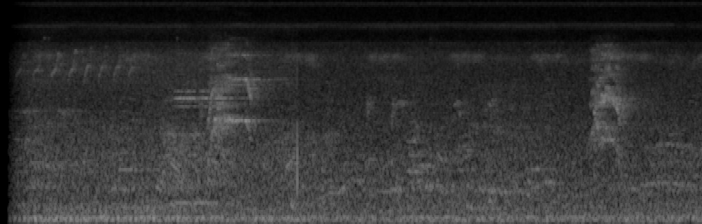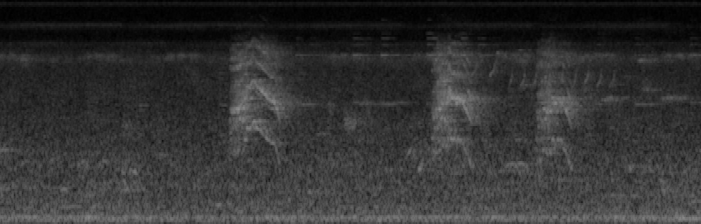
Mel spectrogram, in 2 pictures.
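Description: Wild parrots calling from a tree: about five short falling calls a few seconds apart, over a steady low background hum.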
